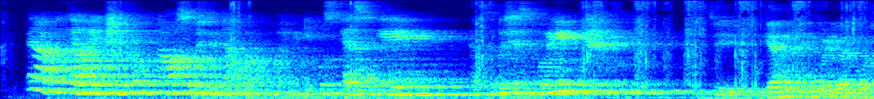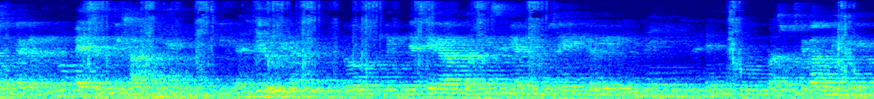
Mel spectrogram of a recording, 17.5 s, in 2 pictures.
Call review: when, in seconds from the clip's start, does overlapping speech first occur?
none

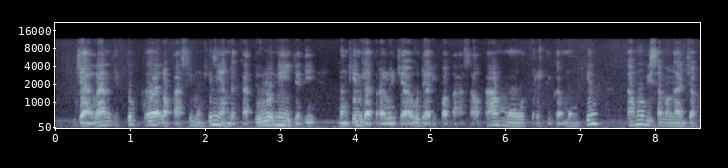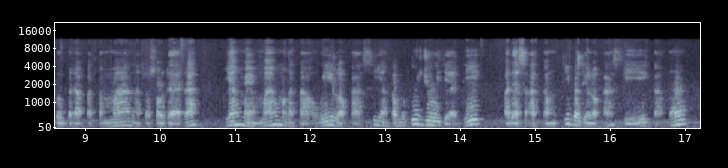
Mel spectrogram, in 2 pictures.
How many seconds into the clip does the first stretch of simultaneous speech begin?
none

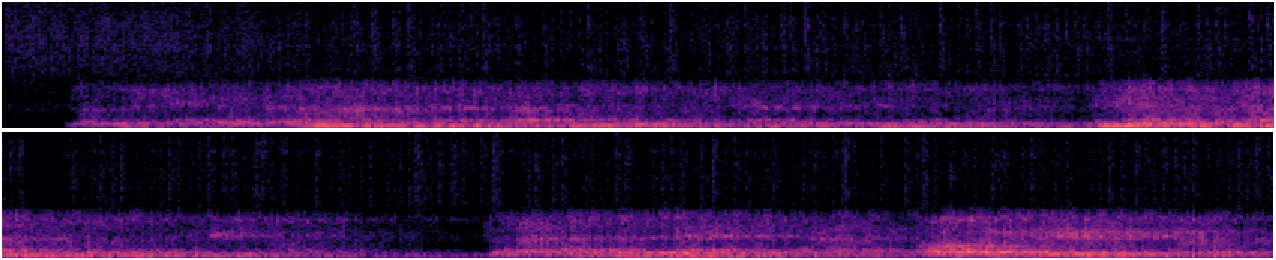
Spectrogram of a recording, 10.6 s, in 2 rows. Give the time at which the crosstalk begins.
none

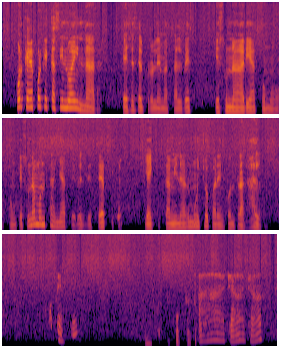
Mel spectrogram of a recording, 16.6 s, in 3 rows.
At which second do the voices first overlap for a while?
none

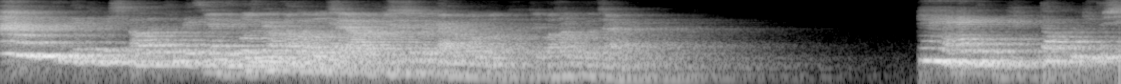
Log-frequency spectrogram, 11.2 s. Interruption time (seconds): 2.0 s

